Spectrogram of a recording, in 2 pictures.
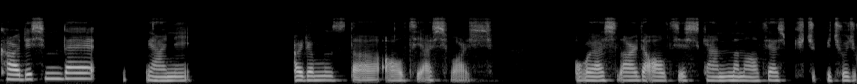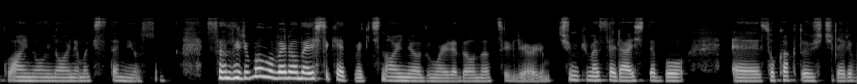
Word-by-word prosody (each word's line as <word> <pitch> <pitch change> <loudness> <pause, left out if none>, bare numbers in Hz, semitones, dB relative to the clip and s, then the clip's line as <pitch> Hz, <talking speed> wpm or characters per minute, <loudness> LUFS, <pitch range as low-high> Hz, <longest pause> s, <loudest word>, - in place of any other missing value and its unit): kardeşimde, 260 +3 +2 0.5
yani, 180 -1 -1 1.1
aramızda 195 - -1
6 95 0 -4
yaş - - -3
var. - - -8 0.8
O - - -2
yaşlarda 190 +1 0
6 180 0 -2
yaş, 190 +2 -5
kendinden 185 0 -2
6 175 +1 -4
yaş 190 -1 -2
küçük - - -10
bir - - -5
çocukla 185 0 -5
aynı 170 -1 0
oyunu 165 -1 -3
oynamak 165 +1 -4
istemiyorsun 160 +1 -7 0.4
sanırım, 295 +1 +6
ama 355 -5 +7
ben 290 0 +10
ona 280 -1 +8
eşlik 270 0 +3
etmek 175 -6 0
için - - -4
oynuyordum 165 -3 0
arada 150 0 -3
onu 150 0 -4
hatırlıyorum. 80 - -7
Çünkü, 200 -1 -3
mesela, 185 -2 +2
işte, 180 0 -2
bu, 170 -1 +2 0.5
eee, 155 -1 +1
sokak 190 +3 -2
dövüşçüleri 170 -1 -3
180 Hz, 135 wpm, -25 LUFS, 165-195 Hz, 1.1 s, ben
